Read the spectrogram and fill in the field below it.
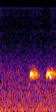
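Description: Two short, tonal bird chirps sound in quick succession in the background over a quiet outdoor setting, picked up by a microphone, soft, with no talking.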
